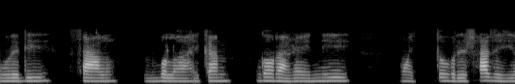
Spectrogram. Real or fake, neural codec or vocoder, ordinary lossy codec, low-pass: real; none; Opus, 16 kbps; 5.4 kHz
